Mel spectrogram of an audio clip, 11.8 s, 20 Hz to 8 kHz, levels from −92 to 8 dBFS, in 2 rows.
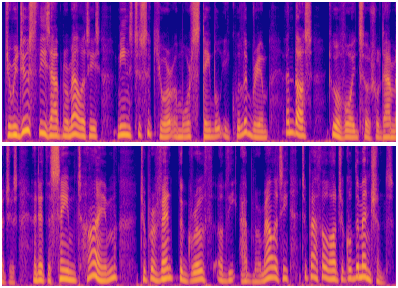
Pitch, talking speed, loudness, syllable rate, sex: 160 Hz, 160 wpm, -19 LUFS, 5.8 syllables/s, male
